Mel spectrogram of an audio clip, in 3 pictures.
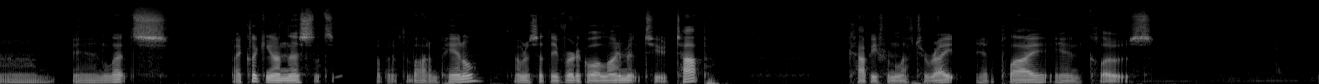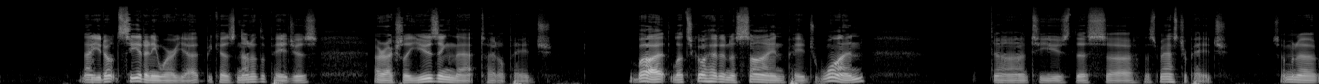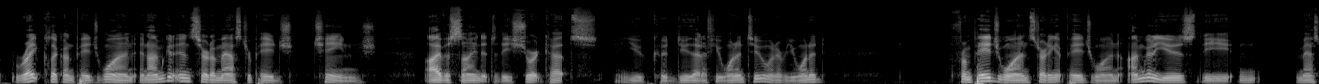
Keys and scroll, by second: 3.1 ctrl+8.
